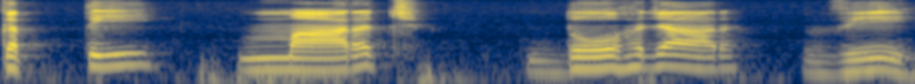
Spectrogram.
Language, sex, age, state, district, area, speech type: Punjabi, male, 30-45, Punjab, Gurdaspur, rural, spontaneous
